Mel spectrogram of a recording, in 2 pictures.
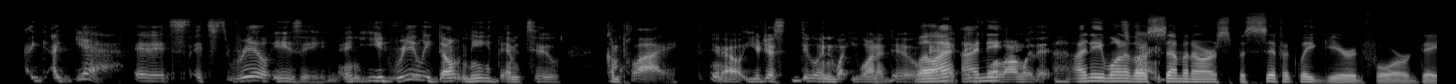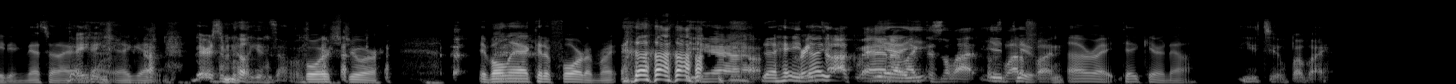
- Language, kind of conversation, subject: English, unstructured, What habit could change my life for the better?
- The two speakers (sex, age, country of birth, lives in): male, 55-59, United States, United States; male, 55-59, United States, United States
- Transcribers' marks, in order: sigh; laughing while speaking: "Dating, there's a millions of 'em"; other background noise; laugh; laugh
